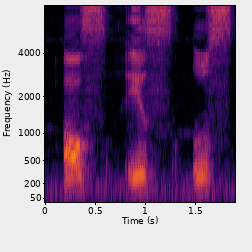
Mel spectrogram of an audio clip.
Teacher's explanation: یہ 3 حروف صفیری ہیں، ز سین صاد. تو یہ صفت جو ہے نا ان کے اندر سیٹی کی جو صفت ہے یہ ادا ہونی چاہیے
